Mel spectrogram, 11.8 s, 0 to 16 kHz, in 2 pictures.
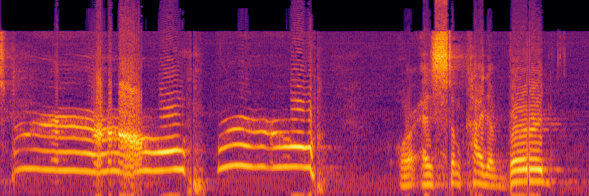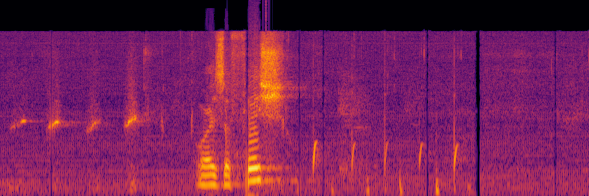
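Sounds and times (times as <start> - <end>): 
dog howling whines: 0.1 - 3.2
speech: 4.2 - 5.5, 8.0 - 8.8.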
